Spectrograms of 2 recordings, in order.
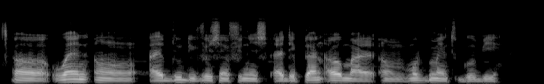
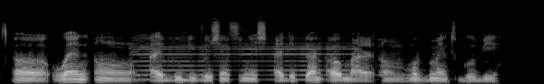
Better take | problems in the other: first | noise reduction (neural mask model RNNoise)

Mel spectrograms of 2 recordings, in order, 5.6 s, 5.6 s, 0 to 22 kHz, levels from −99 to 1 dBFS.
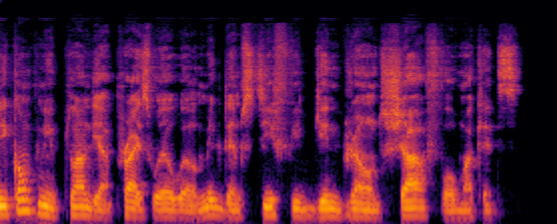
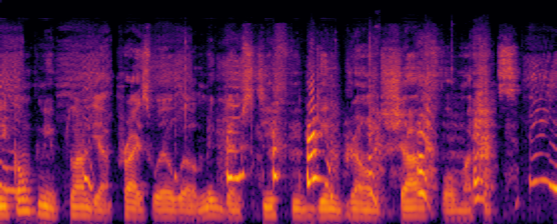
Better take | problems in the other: first | background sound (Dog); 3 dB above the speech

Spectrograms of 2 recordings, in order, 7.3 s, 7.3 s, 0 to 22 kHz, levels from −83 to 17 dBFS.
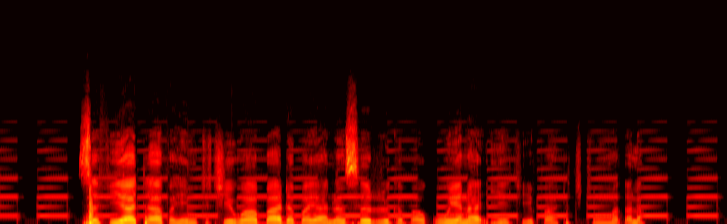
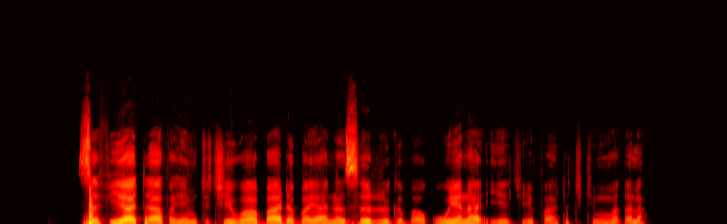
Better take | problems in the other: second | background sound (Alarm); 18 dB below the speech

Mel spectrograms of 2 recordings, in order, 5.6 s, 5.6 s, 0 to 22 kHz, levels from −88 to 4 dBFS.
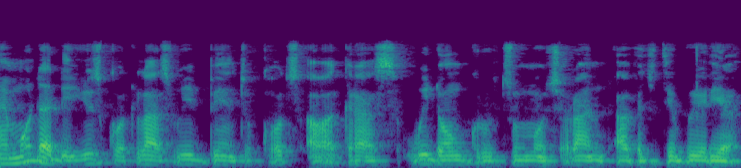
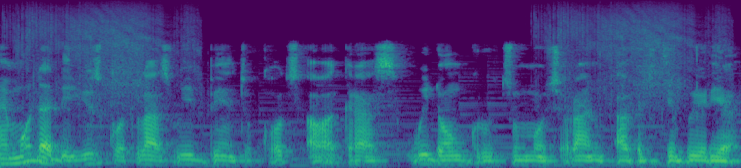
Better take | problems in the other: first | background sound (Tearing + Piano); 17 dB below the speech

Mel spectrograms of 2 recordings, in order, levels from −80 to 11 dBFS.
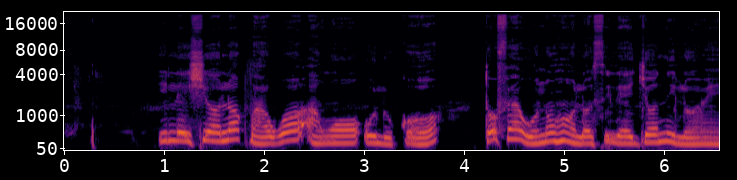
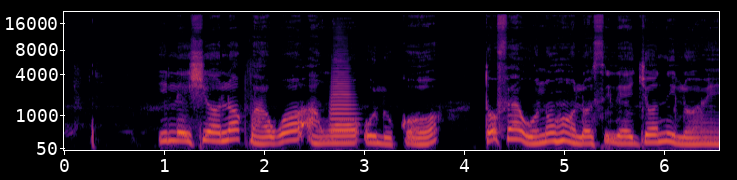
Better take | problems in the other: first | background sound (Brass instrument); 9 dB below the speech

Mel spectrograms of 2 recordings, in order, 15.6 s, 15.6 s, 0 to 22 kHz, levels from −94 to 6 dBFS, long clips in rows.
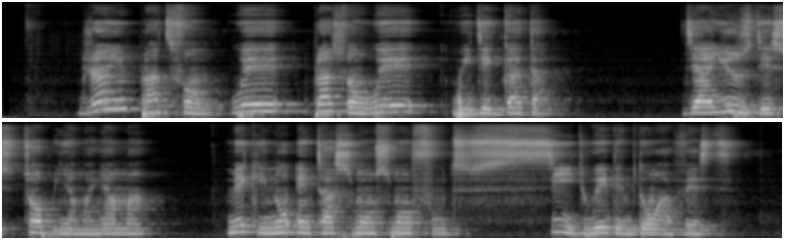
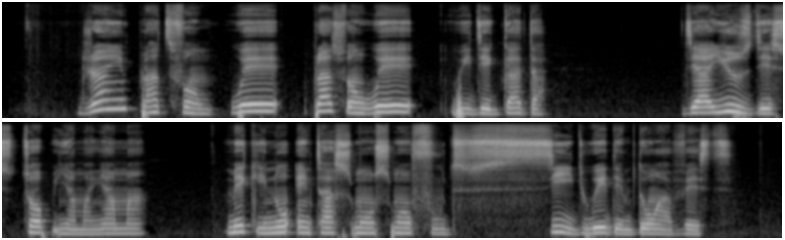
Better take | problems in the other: second | room echo; dies away in 0.5 s

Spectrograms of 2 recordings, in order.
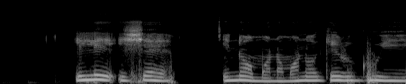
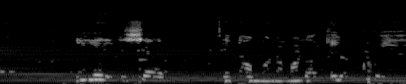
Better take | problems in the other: first | noise reduction (classical method spectral subtraction)

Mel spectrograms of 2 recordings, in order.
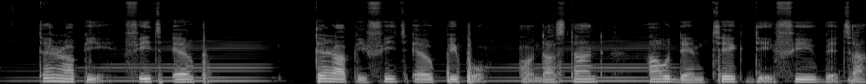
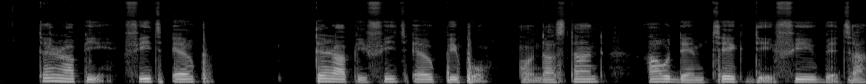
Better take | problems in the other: second | background sound (Bowed string instrument); 15 dB below the speech

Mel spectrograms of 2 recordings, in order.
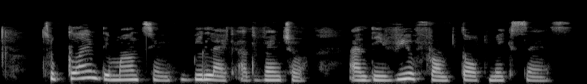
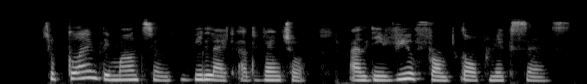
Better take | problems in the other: first | noise reduction (neural mask model DeepFilterNet 3)

